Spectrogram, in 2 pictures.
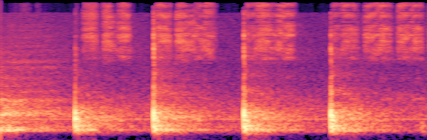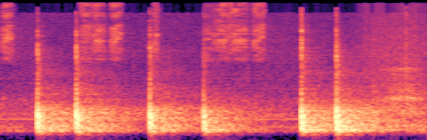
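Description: Pen or pencil writing out a fifth-grade math solution, a run of about ten short scratchy strokes, each starting sharply and fading, close and steady with no voices.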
